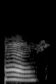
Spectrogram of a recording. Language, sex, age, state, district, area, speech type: Goan Konkani, female, 18-30, Goa, Tiswadi, rural, conversation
